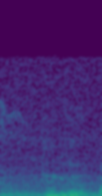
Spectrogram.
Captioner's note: indistinct conversation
